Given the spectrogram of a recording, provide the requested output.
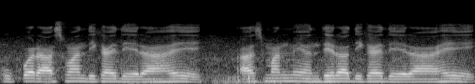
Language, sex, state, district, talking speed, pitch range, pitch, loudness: Hindi, male, Gujarat, Gandhinagar, 165 wpm, 125-135 Hz, 135 Hz, -16 LUFS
